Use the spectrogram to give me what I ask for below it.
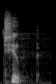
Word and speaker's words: Teal'c: It is pronounced just Teal'c. I mean, technically there should be a glottal stop in case of the apostrophe, I suppose.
